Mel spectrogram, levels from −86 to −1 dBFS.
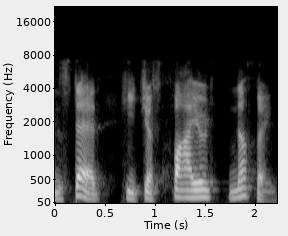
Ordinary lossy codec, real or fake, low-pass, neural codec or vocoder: Opus, 16 kbps; real; 7.2 kHz; none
